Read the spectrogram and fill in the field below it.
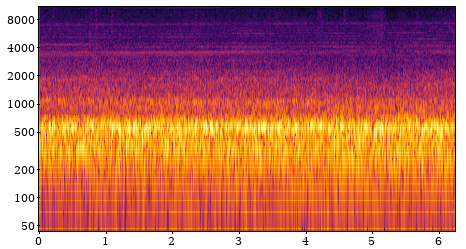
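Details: BEKO washing machine, 7 years 8 months old, drum bearings gone bad: continuous heavy gritty roar as the drum turns, steady throughout, typical of worn-out drum bearings; machine to be replaced.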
